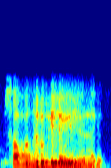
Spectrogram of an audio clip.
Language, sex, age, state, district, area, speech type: Odia, male, 18-30, Odisha, Khordha, rural, conversation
